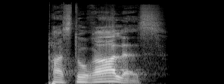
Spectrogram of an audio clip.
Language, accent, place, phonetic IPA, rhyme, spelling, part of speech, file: German, Germany, Berlin, [pastoˈʁaːləs], -aːləs, pastorales, adjective, De-pastorales.ogg
- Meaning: strong/mixed nominative/accusative neuter singular of pastoral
